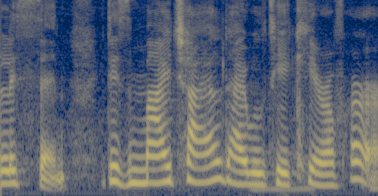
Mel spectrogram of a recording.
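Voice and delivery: ordinary talk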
